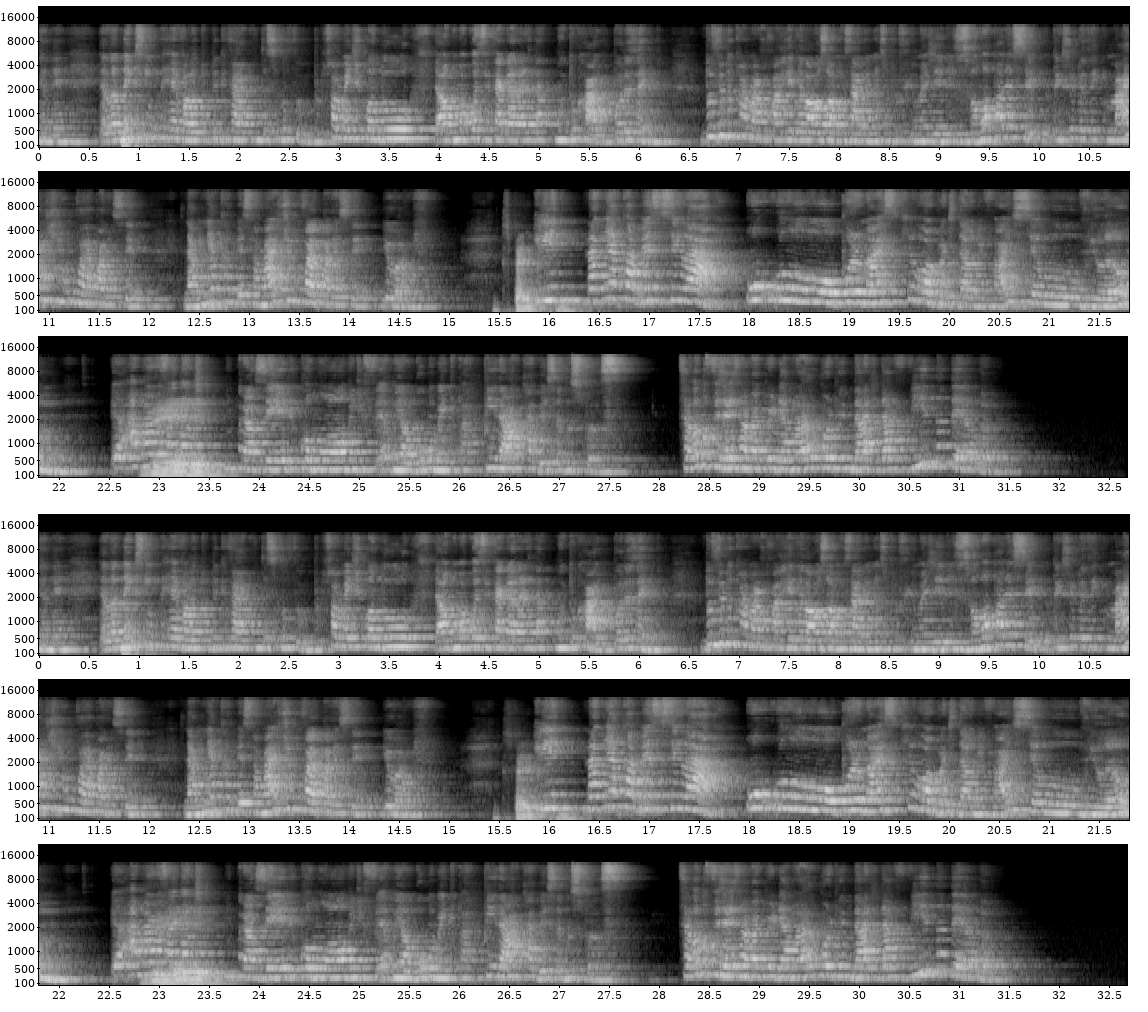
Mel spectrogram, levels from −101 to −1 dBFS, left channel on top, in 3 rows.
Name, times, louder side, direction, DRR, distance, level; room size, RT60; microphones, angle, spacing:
voice 1, 0.0-6.3 6.6-11.9 12.3-14.8 15.3-15.4 15.9-22.1 22.5-27.6 28.2-31.4, equal, 5° left, -4 dB, 4.1 m, -28 dB
voice 2, 15.7-16.2 22.8-23.5, left 1 dB, 55° left, 6 dB, 0.9 m, -25 dB
14.5 x 11.0 x 4.0 m, 0.95 s
head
